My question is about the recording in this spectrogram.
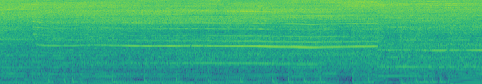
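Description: Router running steadily as it is pushed across a slab on a flattening jig, surfacing the wood: a high, steady whine with hiss. The whine steps down slightly in pitch about three-quarters of the way through.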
